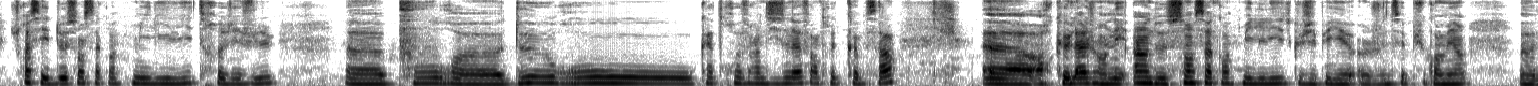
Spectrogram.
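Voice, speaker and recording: A young woman in her twenties talks to her viewers in a relaxed, rambling vlog. She fills her sentences with hesitations, trails off and restarts, and keeps the tone light and informal. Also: mid-range voice. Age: 20s. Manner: chatty, rambling, many fillers and restarts, laughs often. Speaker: vlogger. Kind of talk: casual vlog chat.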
